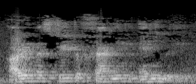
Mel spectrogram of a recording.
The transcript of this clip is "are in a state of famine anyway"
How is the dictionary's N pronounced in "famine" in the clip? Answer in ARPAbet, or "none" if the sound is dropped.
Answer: none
